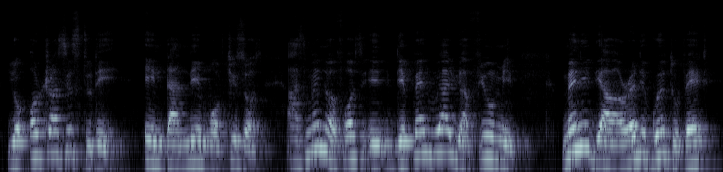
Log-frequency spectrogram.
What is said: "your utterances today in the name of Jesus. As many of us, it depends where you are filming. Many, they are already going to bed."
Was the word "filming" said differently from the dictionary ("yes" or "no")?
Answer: yes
